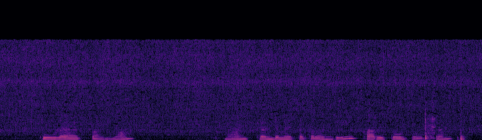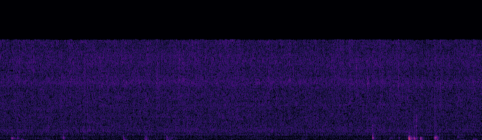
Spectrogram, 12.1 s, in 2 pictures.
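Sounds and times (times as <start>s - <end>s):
food sizzling in a pan: 0.0s - 12.0s
utensil knocking against pan: 7.6s - 8.3s, 10.7s - 11.6s.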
